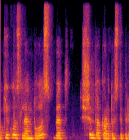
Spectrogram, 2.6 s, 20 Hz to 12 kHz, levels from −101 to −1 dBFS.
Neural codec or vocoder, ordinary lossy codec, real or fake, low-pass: none; Opus, 16 kbps; real; 10.8 kHz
